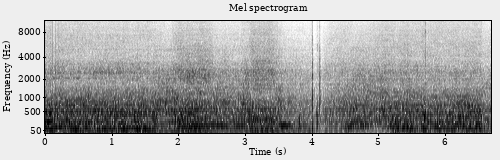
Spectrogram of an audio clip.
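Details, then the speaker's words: John Deere 2210 sub-compact tractor, Yanmar diesel, just after oil, filter and air filter change, having been stalling: steady, even idle with a low hum, no knocking or rattling; normal idle. "can hear I've got the John Deere 2210 running and it purs great now"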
